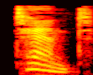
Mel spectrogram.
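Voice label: "tent", American English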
